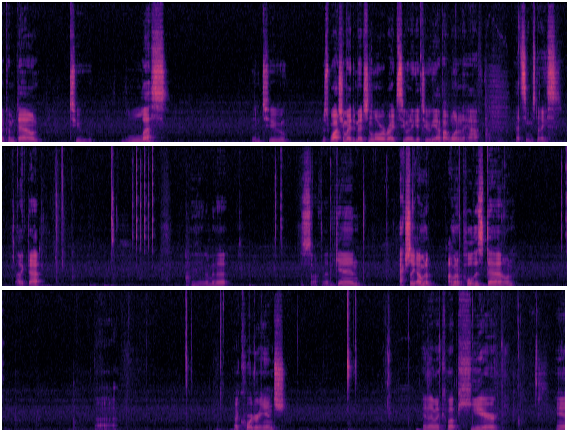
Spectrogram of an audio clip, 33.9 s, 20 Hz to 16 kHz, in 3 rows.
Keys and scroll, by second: 13.6 space, 20.5 p, 26.4-28.2 typing, 29.6 Return.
